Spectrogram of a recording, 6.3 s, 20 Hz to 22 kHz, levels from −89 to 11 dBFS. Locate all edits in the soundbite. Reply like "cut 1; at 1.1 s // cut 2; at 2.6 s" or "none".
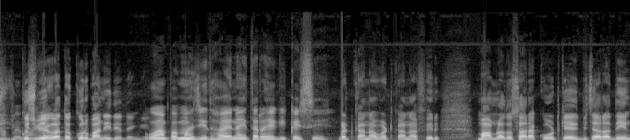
none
